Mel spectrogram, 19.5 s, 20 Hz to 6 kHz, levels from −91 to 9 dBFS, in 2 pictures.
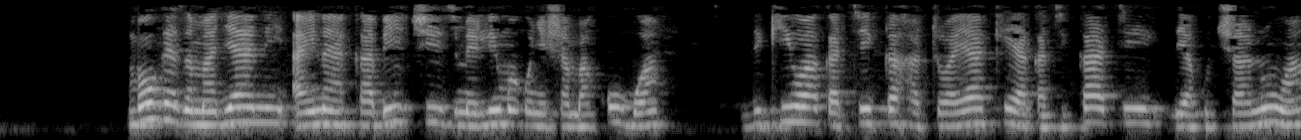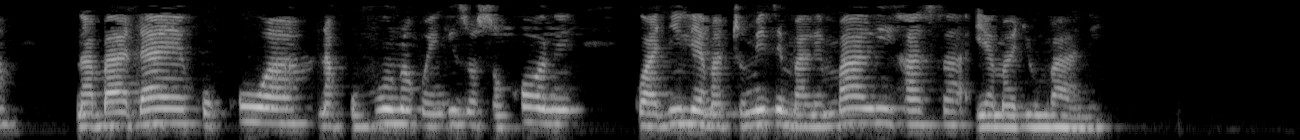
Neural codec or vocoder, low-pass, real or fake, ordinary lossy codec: none; 5.4 kHz; real; MP3, 32 kbps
